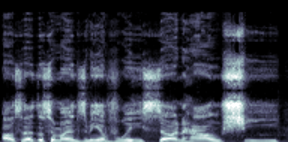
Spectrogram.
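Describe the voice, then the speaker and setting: A woman's voice: low voice, normal speed, a little mellow. A woman streamer giving casual let's-play commentary, reacting to a game in laid-back short asides. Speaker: gaming streamer. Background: game music.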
